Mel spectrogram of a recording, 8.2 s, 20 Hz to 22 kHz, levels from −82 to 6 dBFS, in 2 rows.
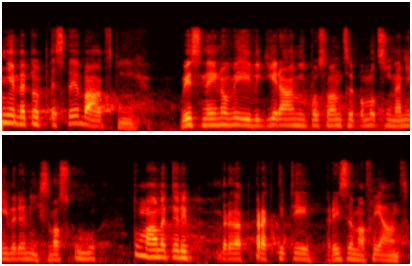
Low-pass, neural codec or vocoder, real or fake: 10.8 kHz; codec, 24 kHz, 1 kbps, SNAC; fake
